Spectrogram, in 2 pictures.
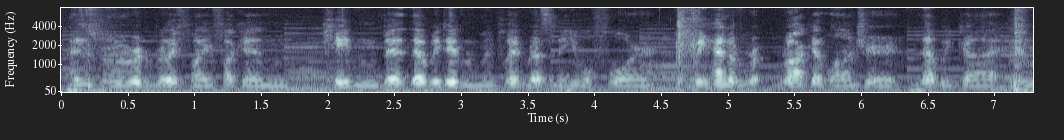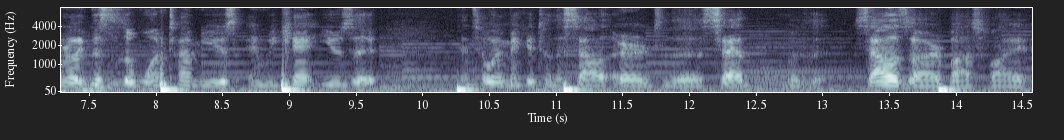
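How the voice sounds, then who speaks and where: A man's voice: mid-range voice, level tone, a little fast, over music, rough recording. A young man co-hosting a comedy podcast, rambling through absurd hypotheticals and swearing often. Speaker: podcast co-host. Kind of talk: casual comedic chat.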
